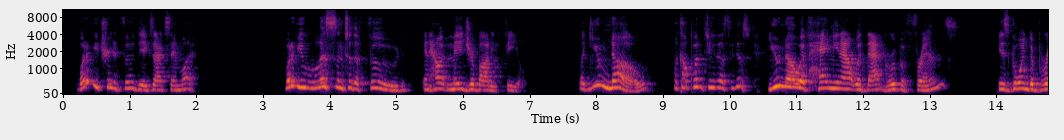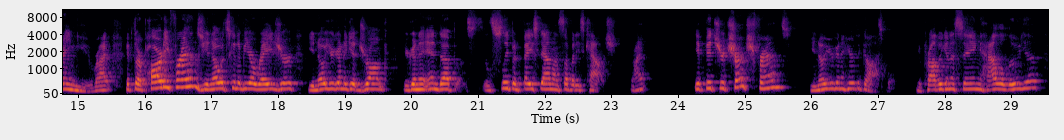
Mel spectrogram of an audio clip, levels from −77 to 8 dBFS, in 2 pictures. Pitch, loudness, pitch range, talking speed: 210 Hz, -27 LUFS, 190-245 Hz, 205 wpm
